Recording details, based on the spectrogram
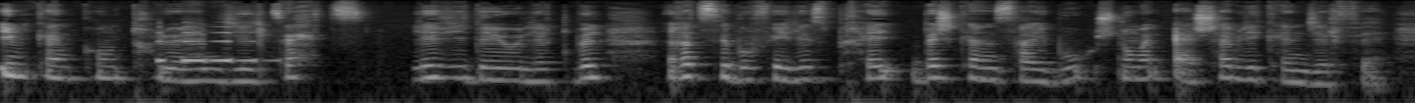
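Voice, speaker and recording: A woman speaks at a fairly quick pace, somewhat breathy, with fairly even intonation. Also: fairly high pitch for a woman. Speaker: lifestyle vlogger. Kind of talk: vlog narration. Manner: casual, code-switching with French.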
